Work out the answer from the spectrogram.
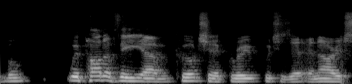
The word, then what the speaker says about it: Coillte: And Quiltshire itself is spelled COILLTE, but it's pronounced Quiltshire, which is it's like the quill of a pen, but with a ch at the end. So, you know, as a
